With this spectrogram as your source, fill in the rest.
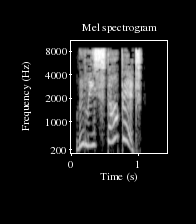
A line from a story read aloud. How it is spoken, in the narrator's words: She shrieked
